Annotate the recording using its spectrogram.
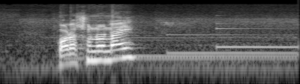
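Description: Background drama score: held musical notes that come in one after another to build a sustained chord, following a brief spoken word.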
